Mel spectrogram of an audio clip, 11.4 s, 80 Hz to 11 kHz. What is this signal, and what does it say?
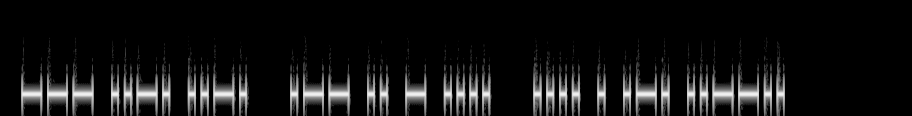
Morse code, heard as a keyed tone, about 15 wpm, 700 Hz. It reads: OFF WITH HER?
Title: Sentences from Top 1000 Words - Review Part 6 - 15wpm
